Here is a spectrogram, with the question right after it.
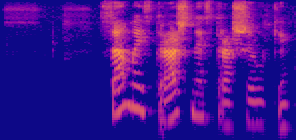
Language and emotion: Russian, neutral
